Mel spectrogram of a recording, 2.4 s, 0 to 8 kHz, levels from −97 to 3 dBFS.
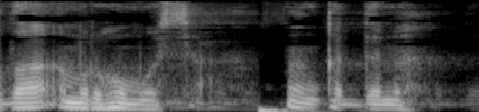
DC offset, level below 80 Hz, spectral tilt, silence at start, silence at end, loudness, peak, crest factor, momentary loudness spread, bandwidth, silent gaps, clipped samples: under 0.1%; -44 dBFS; -7 dB/octave; 0 s; 0.3 s; -28 LUFS; -12 dBFS; 16 dB; 12 LU; 7.6 kHz; none; under 0.1%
